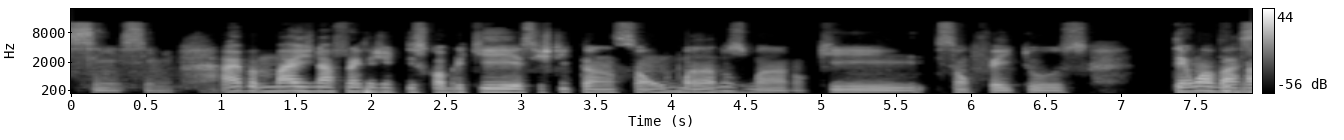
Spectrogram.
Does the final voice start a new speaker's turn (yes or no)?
no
